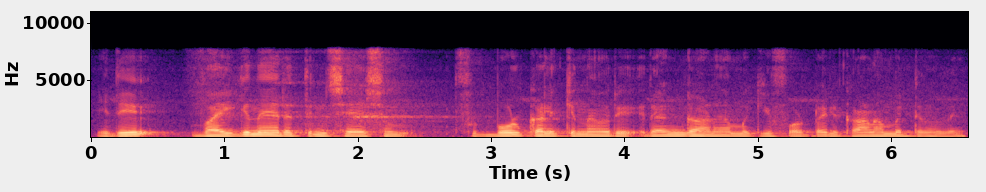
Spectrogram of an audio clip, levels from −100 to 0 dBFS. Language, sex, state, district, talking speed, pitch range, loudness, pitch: Malayalam, male, Kerala, Kasaragod, 110 wpm, 120-135 Hz, -16 LUFS, 125 Hz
